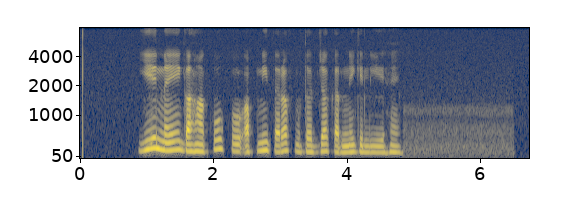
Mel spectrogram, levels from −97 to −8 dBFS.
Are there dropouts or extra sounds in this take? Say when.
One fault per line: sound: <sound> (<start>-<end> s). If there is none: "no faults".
no faults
